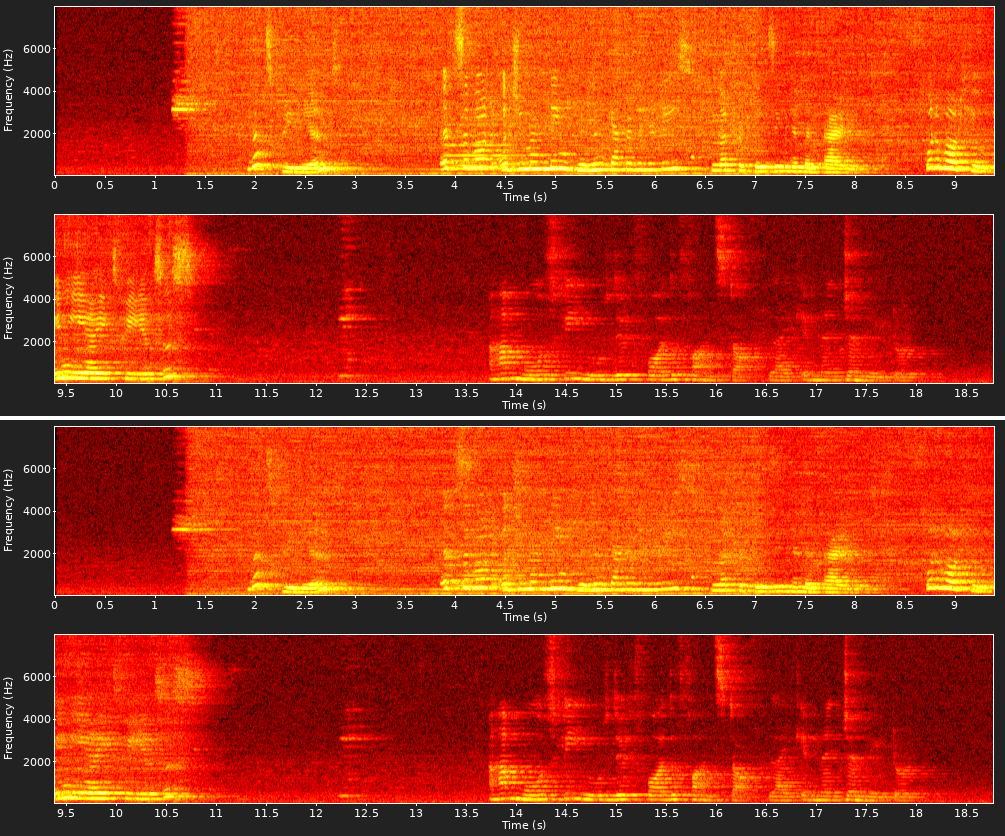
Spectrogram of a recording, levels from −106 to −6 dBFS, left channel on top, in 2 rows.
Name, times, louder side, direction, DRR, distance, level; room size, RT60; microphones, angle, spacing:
voice 1, 1.2-1.5 1.9-2.9 3.8-8.1 8.7-10.8 12.2-12.3, left 3 dB, 75° left, 6 dB, 0.6 m, -23 dB
sound 1, 1.3-10.7, left 3 dB, 45° left, 1.0 m, -38 dB
voice 2, 13.7-18.0, right 1 dB, 15° right, 0 dB, 0.9 m, -39 dB
7.1 x 4.4 x 5.2 m, 1.2 s
head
